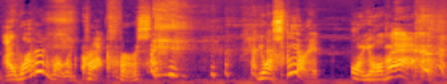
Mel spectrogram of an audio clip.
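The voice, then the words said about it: Bane impression. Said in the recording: “Bane voice, please. Gabrus does a good Bane. ... Shockingly good.”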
